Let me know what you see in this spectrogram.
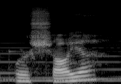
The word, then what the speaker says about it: Orsolya: I looked her up on Facebook and noticed that she had a pronunciation of her name, and it is pronounced Orsolya on there. So I'll be pronouncing it that way throughout this podcast.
